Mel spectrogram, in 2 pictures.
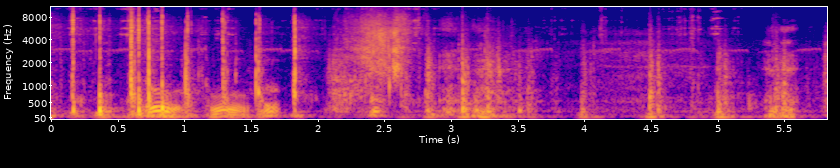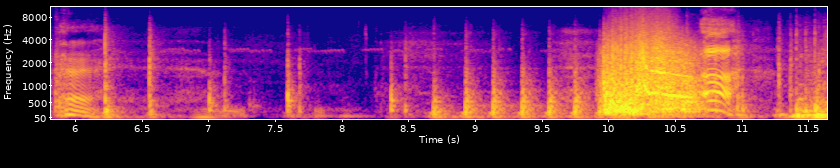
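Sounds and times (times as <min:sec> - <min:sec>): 
horse hooves clip-clopping: 0:00.0 - 0:09.5
people talking: 0:00.7 - 0:02.5, 0:05.5 - 0:06.3
single loud sharp gunshot: 0:09.9 - 0:10.8.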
